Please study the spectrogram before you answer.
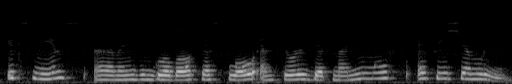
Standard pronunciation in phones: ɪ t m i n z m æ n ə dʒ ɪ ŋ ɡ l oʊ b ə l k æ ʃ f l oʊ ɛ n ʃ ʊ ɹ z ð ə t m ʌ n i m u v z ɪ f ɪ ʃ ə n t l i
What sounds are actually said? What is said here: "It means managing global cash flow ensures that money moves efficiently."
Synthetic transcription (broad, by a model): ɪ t m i n s m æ n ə dʒ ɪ ŋ ɡ l oʊ b ə l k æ s f l oʊ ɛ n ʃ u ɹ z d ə t m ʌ n i m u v ɪ f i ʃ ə n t l i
